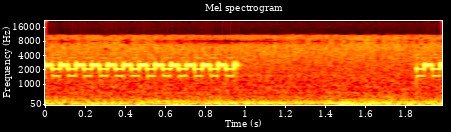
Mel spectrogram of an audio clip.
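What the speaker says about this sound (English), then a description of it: "I can't get the phone to stop ringing." A telephone rings in the Telltale Batman video game with a quiet electronic trilling burst that cuts off after about a second and starts again near the end.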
